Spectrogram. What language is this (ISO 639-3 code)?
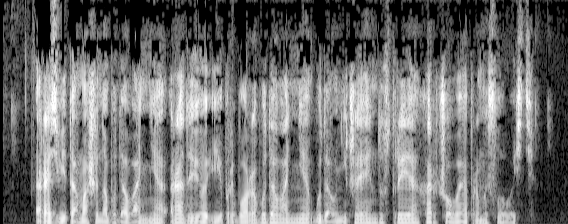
bel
